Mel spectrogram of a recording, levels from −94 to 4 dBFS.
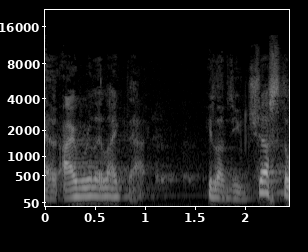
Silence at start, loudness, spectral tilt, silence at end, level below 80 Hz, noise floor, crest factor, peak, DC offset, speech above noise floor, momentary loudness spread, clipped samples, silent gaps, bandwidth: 0 s; -44 LUFS; -4.5 dB/octave; 0 s; -86 dBFS; -68 dBFS; 18 dB; -26 dBFS; under 0.1%; 25 dB; 16 LU; under 0.1%; none; 14.5 kHz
